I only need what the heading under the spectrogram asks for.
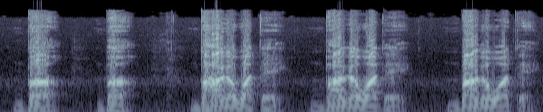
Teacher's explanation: Nếu mà chữ B không thì chúng ta đọc là B. Nhưng chữ B đính kèm với chữ H thì chúng ta đọc là B. Cái hơi trong miệng chúng ta đưa ra nhiều một chút.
